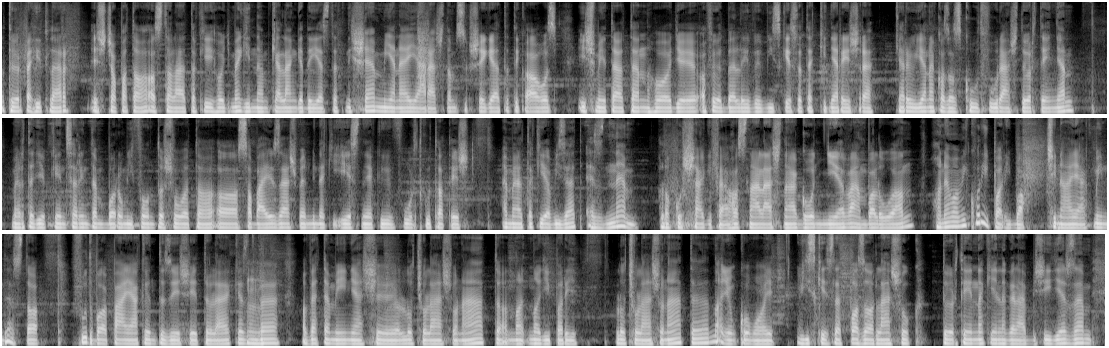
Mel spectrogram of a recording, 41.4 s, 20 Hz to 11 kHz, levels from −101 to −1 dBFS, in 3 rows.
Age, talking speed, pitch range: 20-39, 115 wpm, 105-115 Hz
